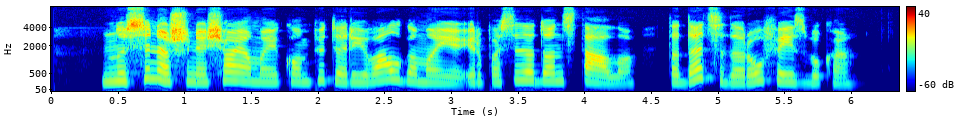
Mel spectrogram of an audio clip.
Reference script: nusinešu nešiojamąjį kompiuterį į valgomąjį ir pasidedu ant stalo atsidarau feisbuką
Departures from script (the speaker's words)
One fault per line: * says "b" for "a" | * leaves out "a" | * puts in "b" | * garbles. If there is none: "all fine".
* puts in "tada"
